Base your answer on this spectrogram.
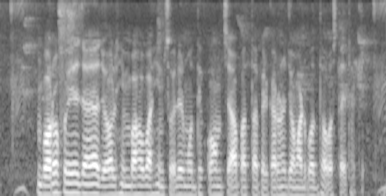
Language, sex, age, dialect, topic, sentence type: Bengali, male, 25-30, Western, agriculture, statement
